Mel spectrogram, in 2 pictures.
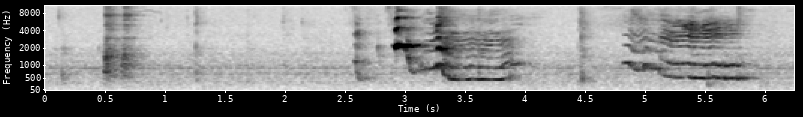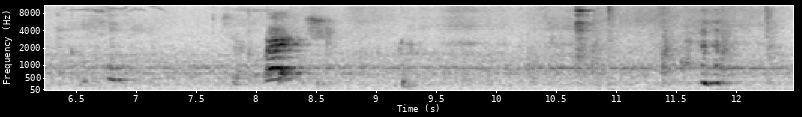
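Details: Pet Dachshund indoors giving a few high whining whimpers and falling yips, in short bursts separated by quiet gaps, with a steady faint hum in the room.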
